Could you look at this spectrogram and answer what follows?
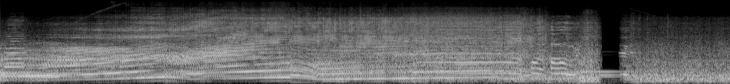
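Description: Big turbo BMW F30 335i and 340i sedans, N55 and B58 engines, accelerating hard in a roll race: loud, continuous engine roar rising through the gears with shifts and turbo whine, heard from inside the car.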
